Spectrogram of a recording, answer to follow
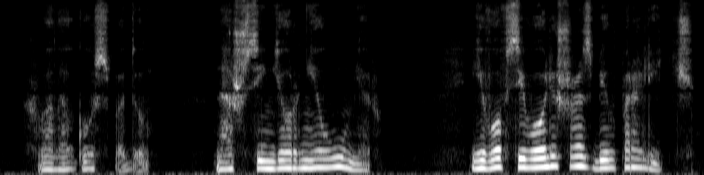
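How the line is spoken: Whispered. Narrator (Russian): прошептал

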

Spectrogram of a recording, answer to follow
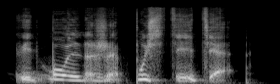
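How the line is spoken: Hoarse, choked young man. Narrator (Russian): юноши ворот, видимо, душил его он хрипло сказал

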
